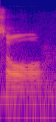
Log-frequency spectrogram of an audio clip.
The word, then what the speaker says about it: Seoul: it yeah yeah seal i think it's just soul i'm pretty sure it's just soul but i just every time i see it i want to pronounce it wrong a few times they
